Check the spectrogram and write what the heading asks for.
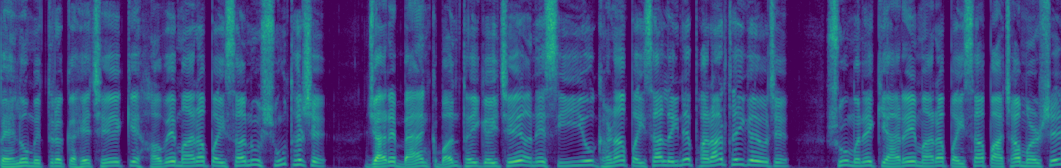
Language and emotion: Gujarati, fearful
